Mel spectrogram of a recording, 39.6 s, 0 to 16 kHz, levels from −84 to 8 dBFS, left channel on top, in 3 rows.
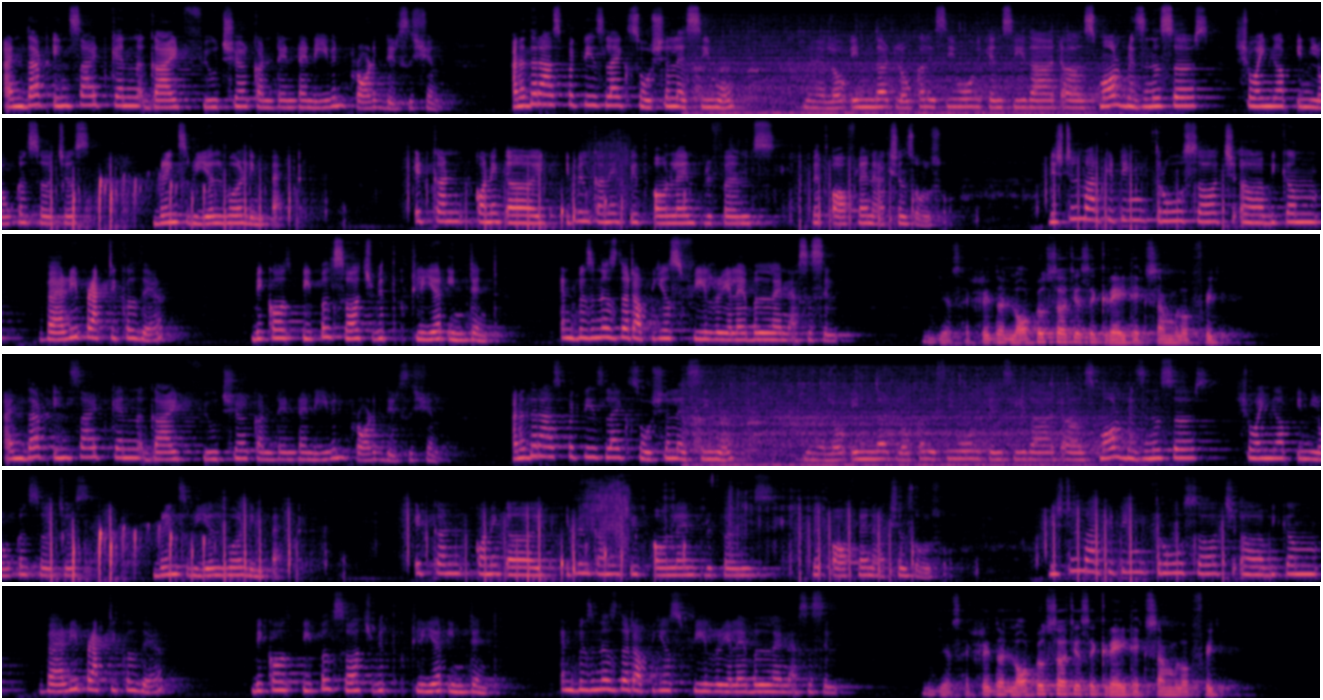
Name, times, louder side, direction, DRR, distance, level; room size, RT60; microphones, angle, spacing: voice 1, 0.0-4.4 5.1-7.3 8.0-12.0 12.3-14.0 14.7-16.0 17.3-20.9 21.3-22.6 23.6-26.4 26.7-28.0 28.9-31.2 32.0-34.7, left 2 dB, 40° left, 8 dB, 1.1 m, -31 dB
sound 1, 6.8-11.8, right 2 dB, 25° right, 2.9 m, -45 dB
sound 2, 13.6-16.6 16.9-17.0 17.2-22.3 22.9-23.0 23.5-25.9, right 4 dB, 45° right, 1.1 m, -36 dB
voice 2, 35.6-38.5, equal, 10° right, 8 dB, 1.7 m, -31 dB
23.5 x 19.0 x 9.8 m, 0.80 s
head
